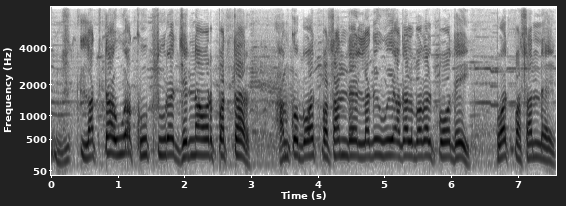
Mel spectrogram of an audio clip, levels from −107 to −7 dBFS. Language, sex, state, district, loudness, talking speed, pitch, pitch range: Hindi, male, Madhya Pradesh, Katni, -16 LUFS, 140 wpm, 240 Hz, 225-250 Hz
